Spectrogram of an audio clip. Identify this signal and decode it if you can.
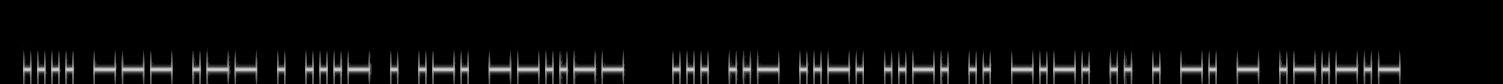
Morse code, heard as a keyed tone, about 17 wpm, 700 Hz. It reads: HOWEVER, SUFFICIENT.
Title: Sentences from Top 1400 Words 17wpm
